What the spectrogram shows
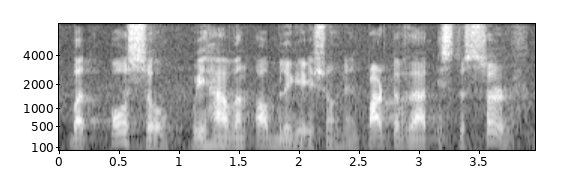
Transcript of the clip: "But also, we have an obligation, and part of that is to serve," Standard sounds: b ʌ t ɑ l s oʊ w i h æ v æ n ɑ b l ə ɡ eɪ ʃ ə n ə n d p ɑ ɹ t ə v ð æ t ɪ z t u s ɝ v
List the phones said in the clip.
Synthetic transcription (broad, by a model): b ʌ t ɑ l s oʊ w i h æ v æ n ɑ b l ə ɡ eɪ ʃ ə n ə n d p ɑ ɹ t ə v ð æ t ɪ s t u s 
